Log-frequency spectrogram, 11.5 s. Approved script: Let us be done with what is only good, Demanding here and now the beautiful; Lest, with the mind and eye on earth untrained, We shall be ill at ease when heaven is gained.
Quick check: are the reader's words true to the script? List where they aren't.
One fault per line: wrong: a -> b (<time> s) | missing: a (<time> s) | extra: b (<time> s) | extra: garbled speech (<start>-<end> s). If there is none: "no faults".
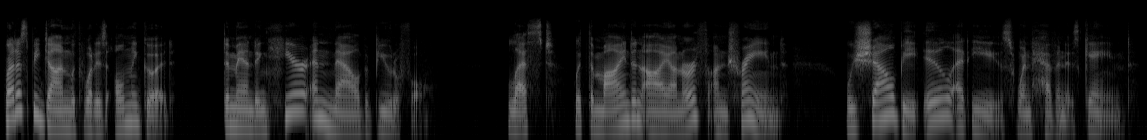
no faults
